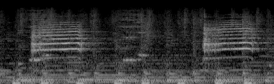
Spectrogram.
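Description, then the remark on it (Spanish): A toucan calls twice, each a short, bright, strained cry with a raspy harmonic edge, heard over a steady low rhythmic musical backing. No one speaks. “Los niños también escuchamos canto de Tucán.”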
